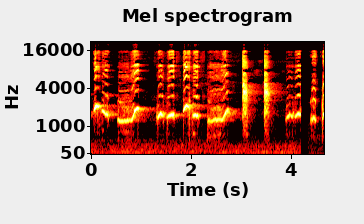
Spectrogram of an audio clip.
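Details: Pet parrot whistling a tune of gliding notes at about two per second, broken by two sharp clicks and a brief pause.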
